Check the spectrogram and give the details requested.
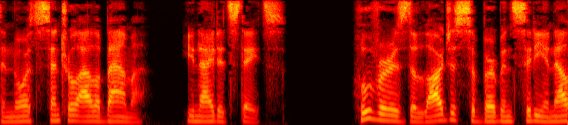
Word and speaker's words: Hoover: To pronounce it correctly, emphasize the HO sound and then the ver at the end. Make sure to stress the first syllable and keep the ver short and crisp.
